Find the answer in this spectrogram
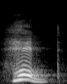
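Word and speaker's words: head: في عندي بقى استثناءات هنا من ان الاي اي بنطقها اي طويله، عندي كلمه هيد رغم ان هنا اي اي مش هنطقها اي طويله، لكن اقول هيد.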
